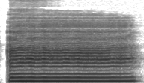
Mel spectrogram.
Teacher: das A ist der offenste Vokal. Da geht der Kiefer möglichst weit auf.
